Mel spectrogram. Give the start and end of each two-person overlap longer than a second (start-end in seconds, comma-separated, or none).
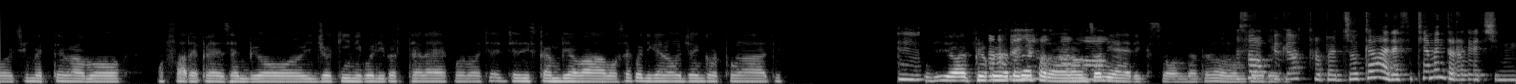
9.9-11.2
